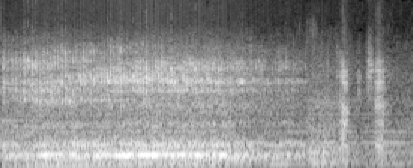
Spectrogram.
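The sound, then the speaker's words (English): The engine of a car driven by Hassard hums steadily with a low droning tone, fairly loud, then eases off near the end with a couple of brief sharper bursts. “In another car, Hassard drives the others.”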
